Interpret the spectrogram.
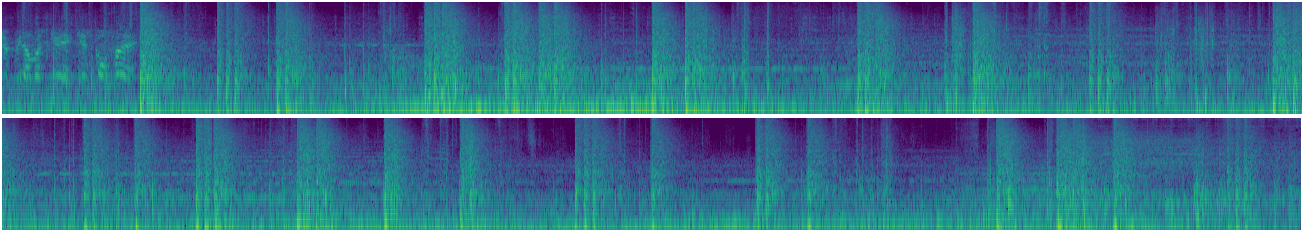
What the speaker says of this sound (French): Ils font feu depuis la mosquée.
